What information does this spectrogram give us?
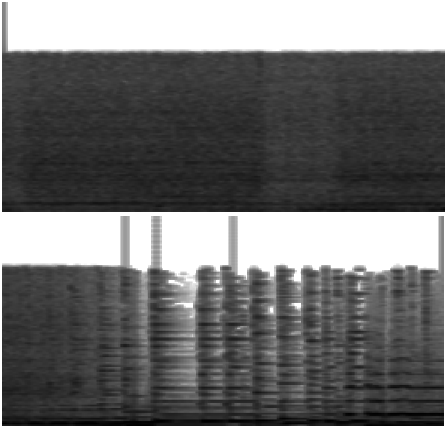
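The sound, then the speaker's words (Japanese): An electric embroidery sewing machine runs steadily with a whirring motor hum, then speeds up into a rapid run of sharp mechanical ticks as its pitch shifts in steps, loud, with no voices. “磁気ミシンは磁気ブランドの刺繍ミシンです。”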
